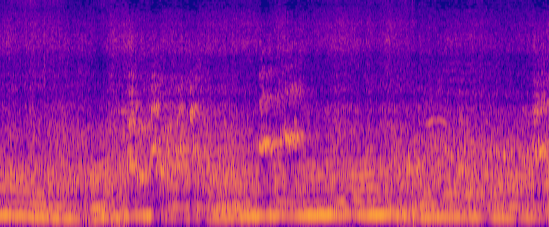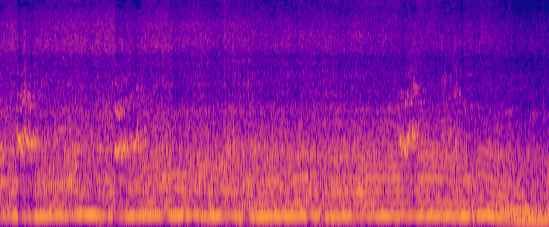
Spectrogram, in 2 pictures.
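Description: Tyres squeal on cobblestones as a car drifts.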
